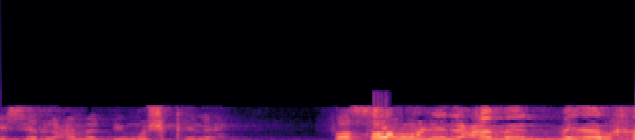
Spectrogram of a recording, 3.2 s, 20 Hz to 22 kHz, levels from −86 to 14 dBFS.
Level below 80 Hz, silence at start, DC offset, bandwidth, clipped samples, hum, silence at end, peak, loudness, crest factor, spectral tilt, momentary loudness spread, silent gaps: -54 dBFS; 0 s; under 0.1%; 8 kHz; 0.1%; none; 0 s; 0 dBFS; -15 LUFS; 16 dB; -6 dB/octave; 18 LU; none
